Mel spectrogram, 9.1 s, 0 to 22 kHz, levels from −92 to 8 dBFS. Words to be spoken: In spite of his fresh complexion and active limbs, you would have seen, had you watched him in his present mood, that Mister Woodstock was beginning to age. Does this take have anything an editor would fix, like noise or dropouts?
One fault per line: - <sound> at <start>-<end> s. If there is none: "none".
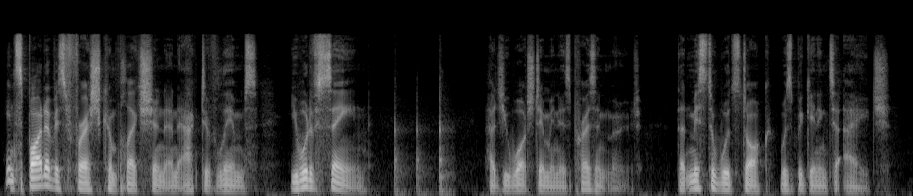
- thud at 3.9-4.6 s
